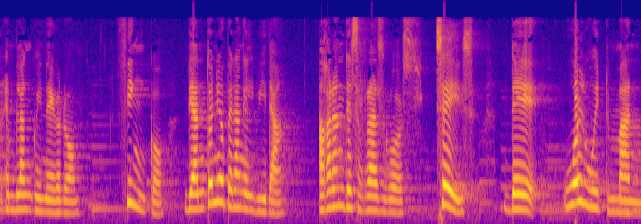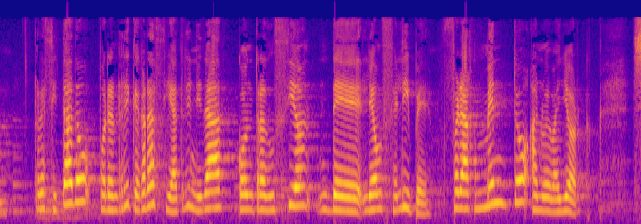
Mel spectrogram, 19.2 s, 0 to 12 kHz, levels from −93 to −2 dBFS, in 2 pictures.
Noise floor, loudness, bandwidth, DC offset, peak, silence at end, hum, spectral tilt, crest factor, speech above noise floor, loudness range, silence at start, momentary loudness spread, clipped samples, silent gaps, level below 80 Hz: -43 dBFS; -15 LUFS; 9.4 kHz; under 0.1%; 0 dBFS; 0 s; none; -4 dB/octave; 16 dB; 28 dB; 3 LU; 0 s; 13 LU; under 0.1%; none; -62 dBFS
